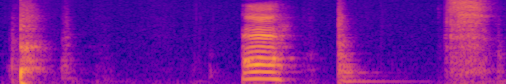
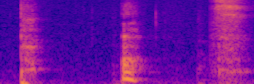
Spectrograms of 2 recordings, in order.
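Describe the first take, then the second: First: The sounds are said slowly and apart. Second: The sounds are said faster, closer together.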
